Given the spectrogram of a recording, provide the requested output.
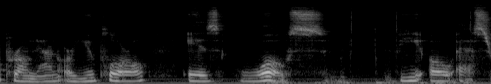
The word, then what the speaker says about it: vos: or you plural is Woese vos remember our darvey's and sound like double use woese they eventually became two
